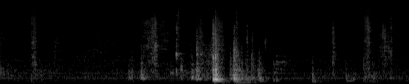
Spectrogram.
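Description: Scattered light knocks, clicks and rustles of things being handled on a workbench, busiest about halfway through, over a faint steady hum.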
